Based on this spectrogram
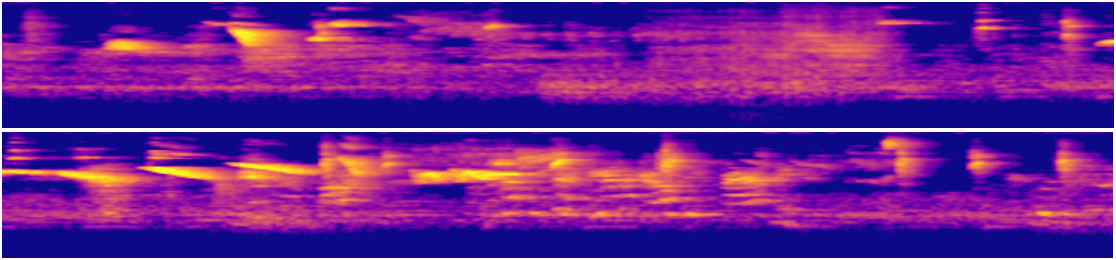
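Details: Tame pet Black-throated Saltator (Saltatricula atricollis) fledgling, loose indoors and already starting to sing, gives sharp, squeaky chirps and slurred notes in irregular bursts over a faint indoor hum.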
